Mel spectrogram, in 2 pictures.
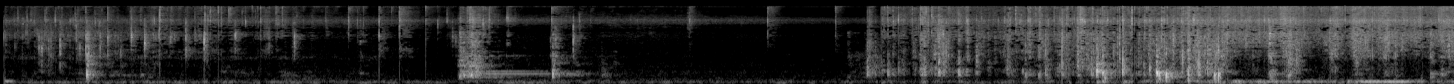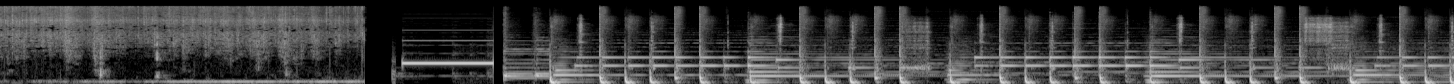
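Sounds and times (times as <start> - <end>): rice sizzling in a wok: 0.0 - 18.2
spatula scraping and tapping wok: 8.6 - 18.2
electronic test tone beep: 18.5 - 19.5.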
